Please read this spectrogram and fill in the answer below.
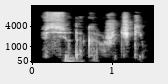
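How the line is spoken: Detached rustling voice. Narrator (Russian): отрешенным шуршащим голосом отозвался Исаул

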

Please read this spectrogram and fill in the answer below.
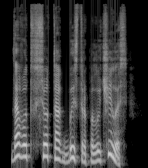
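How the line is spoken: Exaggeratedly cheerful. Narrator (Russian): преувеличенно радостно сообщил ему Леонид

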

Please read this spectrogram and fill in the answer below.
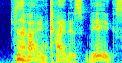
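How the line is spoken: Laughing call. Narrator (German): rief Hall lachend

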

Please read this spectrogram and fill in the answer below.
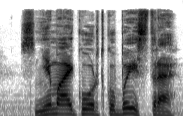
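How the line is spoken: Sharp shout. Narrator (Russian): прикрикнул он

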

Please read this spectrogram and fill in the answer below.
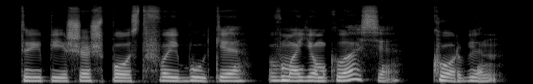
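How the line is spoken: Terrifying growl. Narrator (Russian): Орион зарычал, его ужасающим тоном

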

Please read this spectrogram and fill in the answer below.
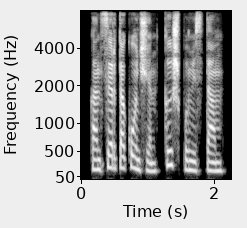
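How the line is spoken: Loud bark. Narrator (Russian): гаркнул Антон

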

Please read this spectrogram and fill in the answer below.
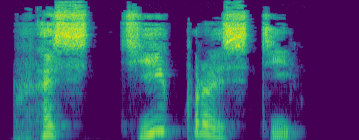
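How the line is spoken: Soft laugh. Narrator (Russian): тихо рассмеялась Аллегра

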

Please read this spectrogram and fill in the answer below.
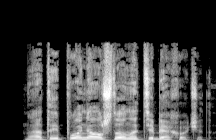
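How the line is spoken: Plain. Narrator (Russian): спросил Астарабадди

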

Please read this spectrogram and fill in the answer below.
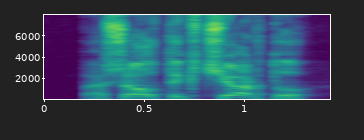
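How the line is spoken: Snapping retort. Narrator (Russian): огрызнулся Джо

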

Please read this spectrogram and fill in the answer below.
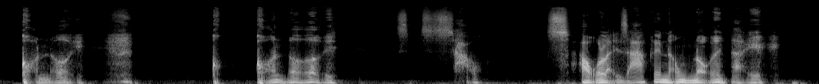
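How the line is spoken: Shocked old man stammering. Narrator (Vietnamese): Gương mặt của ông trắng bạch cắt không còn giọt máu, lắp bắp

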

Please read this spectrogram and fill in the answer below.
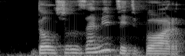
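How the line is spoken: Plain. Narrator (Russian): сказал доктор Мейфилд

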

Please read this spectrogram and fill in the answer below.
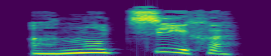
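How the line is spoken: Low, intense growl. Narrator (Russian): Негромко, но проникновенно рыкнула я

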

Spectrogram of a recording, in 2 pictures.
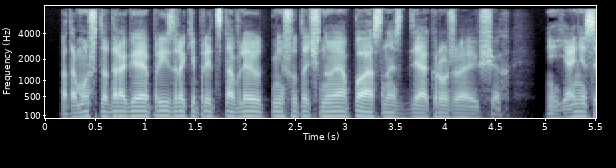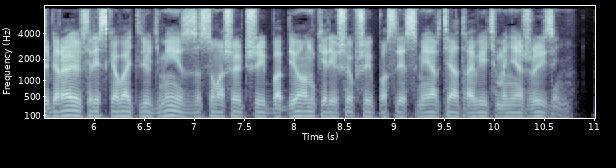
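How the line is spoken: Count, through clenched teeth. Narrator (Russian): процедил граф

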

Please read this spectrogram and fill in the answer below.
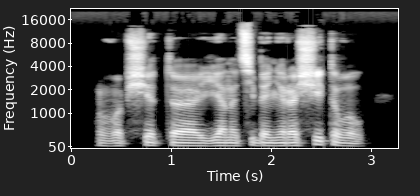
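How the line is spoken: Displeased grumble. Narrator (Russian): недовольно проворчал

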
